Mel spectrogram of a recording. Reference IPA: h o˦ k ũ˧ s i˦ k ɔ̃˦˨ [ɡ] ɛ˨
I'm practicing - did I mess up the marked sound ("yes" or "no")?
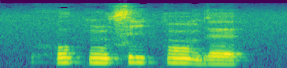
no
